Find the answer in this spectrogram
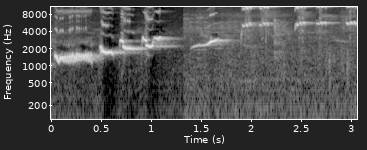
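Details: White-rumped shama song used as a master recording to make birds sing: rich whistled phrases stepping upward in pitch, then high thin repeated notes near the end.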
